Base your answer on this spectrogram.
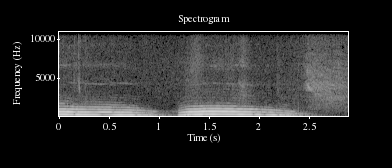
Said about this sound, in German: Ein lautes Heulen unterbrach das Gespräch. Vom Steilhang her rief der Wolf.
